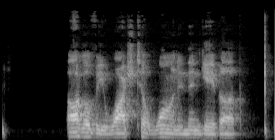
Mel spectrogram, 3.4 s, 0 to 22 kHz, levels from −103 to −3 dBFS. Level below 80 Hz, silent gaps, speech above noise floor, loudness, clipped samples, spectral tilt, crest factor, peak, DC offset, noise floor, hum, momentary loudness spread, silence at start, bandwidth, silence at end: -74 dBFS; none; over 58 dB; -33 LUFS; under 0.1%; -5.5 dB/octave; 22 dB; -12 dBFS; under 0.1%; under -90 dBFS; none; 8 LU; 0.05 s; 15.5 kHz; 0.1 s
